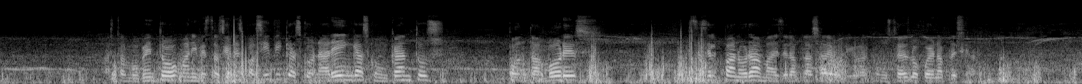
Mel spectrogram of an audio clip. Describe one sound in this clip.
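A large crowd chants and shouts together outdoors, far below.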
